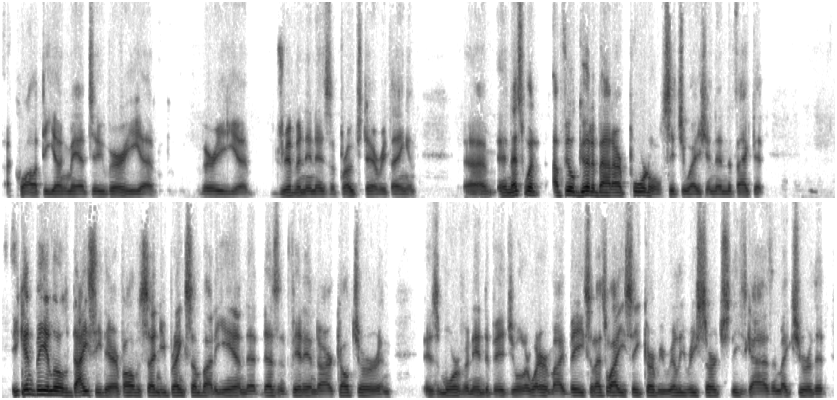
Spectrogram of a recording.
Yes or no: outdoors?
no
